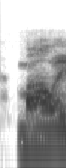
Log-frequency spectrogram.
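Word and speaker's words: Mahle: And for all of you podcast listeners, Molly is spelled M-A-H-L-E.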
